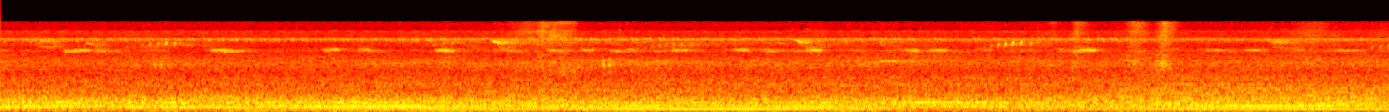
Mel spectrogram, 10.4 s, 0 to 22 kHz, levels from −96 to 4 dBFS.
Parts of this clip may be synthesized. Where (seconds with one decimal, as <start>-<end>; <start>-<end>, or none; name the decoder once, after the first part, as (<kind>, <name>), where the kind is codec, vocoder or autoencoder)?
none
